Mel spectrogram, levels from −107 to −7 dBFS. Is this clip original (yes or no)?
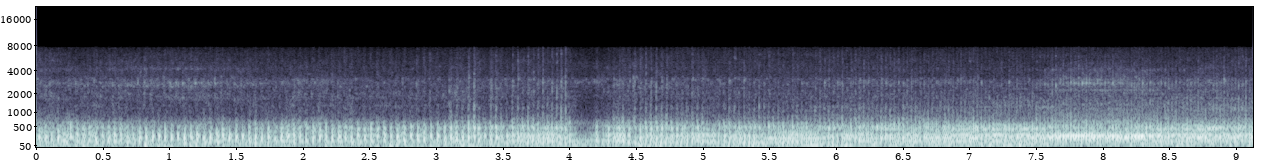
no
